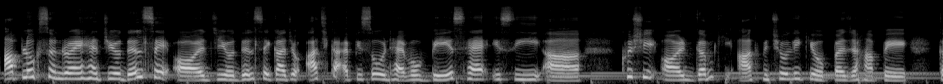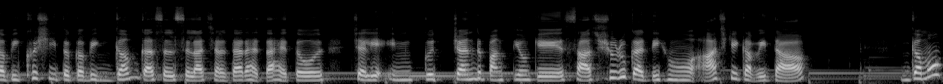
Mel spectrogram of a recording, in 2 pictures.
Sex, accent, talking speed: female, native, 185 wpm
